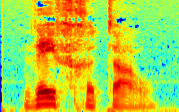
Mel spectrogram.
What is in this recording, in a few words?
"weefgetouw", Dutch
